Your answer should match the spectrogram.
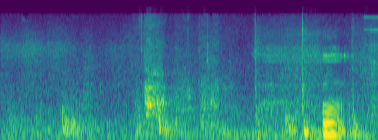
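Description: A dog named Pesteh whimpers and yelps playfully in a few short, high bursts, with rustling and light movement around it and no talking.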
